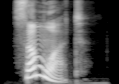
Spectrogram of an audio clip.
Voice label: "SOMEWHAT", english; 3000 words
